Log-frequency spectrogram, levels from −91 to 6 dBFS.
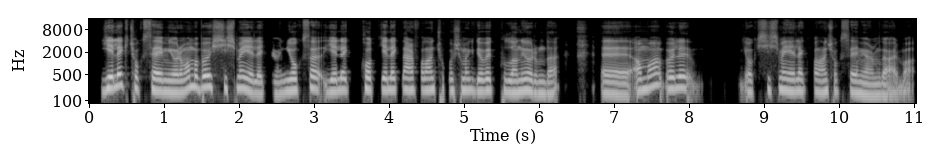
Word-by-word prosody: yelek 220 +7 +5
çok 215 -4 -4
sevmiyorum 180 -2 +3
ama, 225 +1 +2
böyle, 235 +1 +5
şişme 220 0 -1
yelek, 165 -5 +2
yani, 160 +3 -3
yoksa 195 +4 +1
yelek 190 +2 +2 0.2
kot 200 -2 0
yelekler 200 0 +2
falan 200 0 -1
çok - - -12
hoşuma 195 +1 -3
gidiyor 185 -1 0
ve 195 0 +3
kullanıyorum 175 -3 0
da, 155 - -3 0.6
eee, 150 -3 +1
ama, 220 +8 0
böyle, 215 +1 +1 0.6
yok, 175 -1 -5
şişme 200 +1 -3
yelek 185 0 0
falan 175 -1 -1
çok 175 -2 -8
sevmiyorum 145 -5 -2
galiba. 140 - -3
190 Hz, 160 wpm, -24 LUFS, 175-205 Hz, 0.6 s, yelek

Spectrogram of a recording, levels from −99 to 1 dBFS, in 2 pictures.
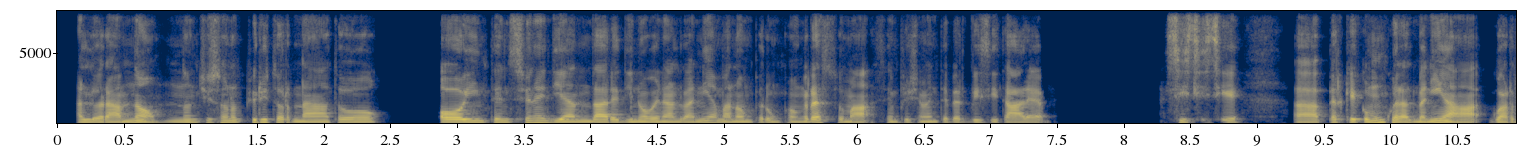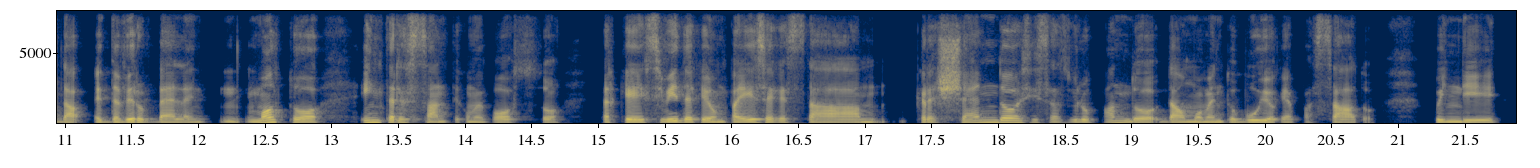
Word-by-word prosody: Allora 110 -3 +3
no, 115 -4 +2
non 120 +1 -2
ci 125 - -9
sono 130 0 -2
più 150 +7 -2
ritornato. 120 -5 0 0.4
Ho 125 0 +8
intenzione 130 +3 0
di 125 -1 +2
andare 115 0 +4
di 115 0 -3
nuovo 115 0 +2
in 110 - +1
Albania 110 +5 -1
ma 110 -4 0
non 110 +1 0
per 115 - -7
un 105 0 -5
congresso 110 +4 +1
ma 100 -1 +2
semplicemente 110 0 -6
per 105 - -4
visitare 105 -1 -2 0.8
sì, - - -4
sì, - - -5
sì. - - -2 0.4
Uhm, 100 0 +2
perché 120 +2 +1
comunque 140 +7 +2
l'Albania 105 -2 +4
guarda - - +1
è 110 - -1
davvero 120 +6 +4
bella 100 -2 -2
in 95 +1 -8
m 110 -1 -7
molto 115 -4 +3 0.2
interessante 125 -7 -1
come 105 -1 -6
posto, 95 -1 -5 0.2
perché 115 -2 +3
si 120 - -6
vede 125 0 +4
che 120 - 0
è - - +5
un 105 0 -1
paese 115 +3 +2
che 105 -1 -3
sta, 95 -2 -1
mhmm, 95 -1 -6 0.3
crescendo 155 +3 +1
e - - -4
si 120 -4 -11
sta 115 0 -9
sviluppando 115 0 -3
da 105 -1 +1
un 105 - -1
momento 105 -1 -2
buio 105 -1 +1
che 95 - -6
è - - -10
passato. 90 -2 -4 0.4
Quindi 105 -1 0
115 Hz, 175 wpm, -25 LUFS, 105-125 Hz, 0.8 s, Ho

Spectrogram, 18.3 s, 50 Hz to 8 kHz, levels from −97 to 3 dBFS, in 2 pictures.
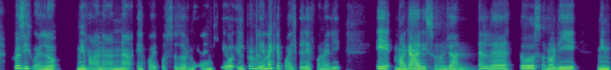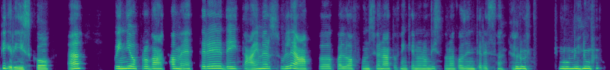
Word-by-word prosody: così 265 -5 +3
quello 195 +1 -1 0.2
mi 205 -1 +5
va 185 -1 -7
nanna, 185 +1 -3
e 195 -1 -4
poi 185 -1 -10
posso 185 +1 -12
dormire 190 -1 -5
anch'io. 195 -2 -1
Il 220 -1 -1
problema 230 -2 +2
è - - +3
che 265 +2 0
poi 185 - -9
il 190 - -9
telefono 195 -2 -4
è 185 - -5
lì, 185 0 -7 0.5
e 215 -2 +4
magari 195 0 +4
sono 185 +1 -8
già 195 0 0
nel 185 +5 -4
letto, 205 -1 +1
sono 195 +3 -1
lì, 205 0 +2 0.3
mi 195 - +4
impigrisco, 195 -2 +2 0.2
eh, 255 +5 +4 0.4
quindi 245 +1 +5
ho 245 - +4
provato 225 -3 0
a - - +4
mettere 240 +4 +1
dei 225 +1 -1
timer 230 +2 +1
sulle 240 +2 -3
app. 205 -3 +3 0.3
Quello 210 -1 -2
ha 205 - 0
funzionato 210 0 -3
finché 200 -1 -7
non 200 0 -2
ho 205 - -1
visto 210 0 -6
una 200 0 -4
cosa 205 0 -4
interessante 200 -1 -5
all'ultimo 235 +1 0
minuto. 245 +2 +4
205 Hz, 165 wpm, -20 LUFS, 195-225 Hz, 0.5 s, mi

